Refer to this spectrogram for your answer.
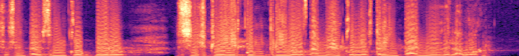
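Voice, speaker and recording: With very even loudness, a man speaks over noticeable background noise and audible room echo. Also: medium pitch for a man, lively intonation, moderate pace. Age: 60s. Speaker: university professor, petitioner at court hearing. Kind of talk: oral argument before court. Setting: courtroom hearing. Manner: halting, many fillers and repetitions.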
